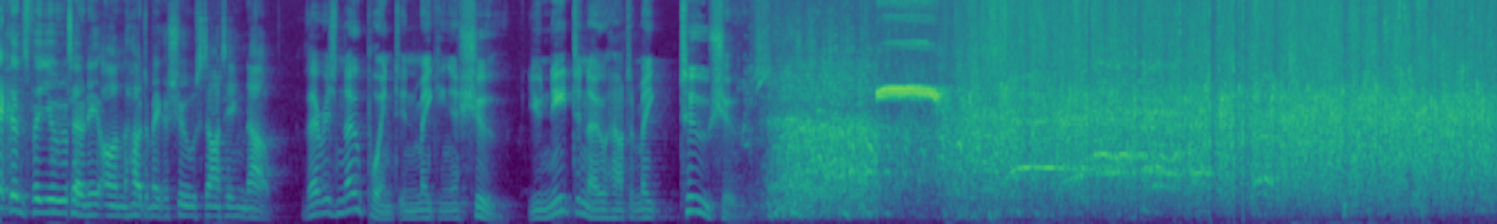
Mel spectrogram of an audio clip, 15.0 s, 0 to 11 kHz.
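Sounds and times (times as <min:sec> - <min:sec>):
speech: 0:00.0 - 0:08.9
laughter: 0:07.4 - 0:10.7
loud dense audience applause: 0:08.2 - 0:14.9
short shrill referee's whistle blast: 0:08.8 - 0:09.5.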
